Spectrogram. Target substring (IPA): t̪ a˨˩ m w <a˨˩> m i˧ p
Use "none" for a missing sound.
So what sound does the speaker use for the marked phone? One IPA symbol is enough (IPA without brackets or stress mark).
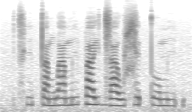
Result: a˧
